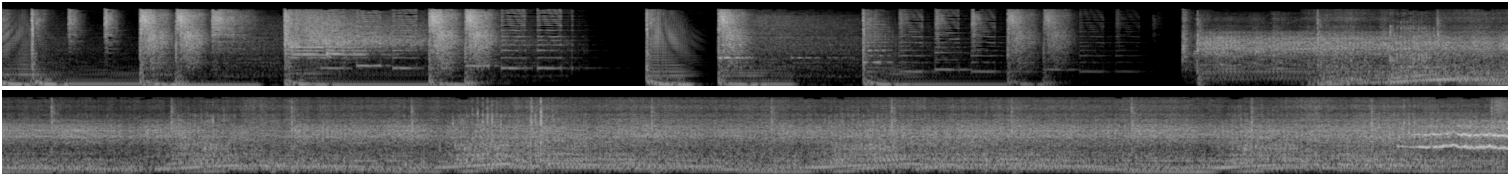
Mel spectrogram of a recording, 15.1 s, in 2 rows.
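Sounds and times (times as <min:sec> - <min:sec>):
car engine revving: 0:06.4 - 0:15.0.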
